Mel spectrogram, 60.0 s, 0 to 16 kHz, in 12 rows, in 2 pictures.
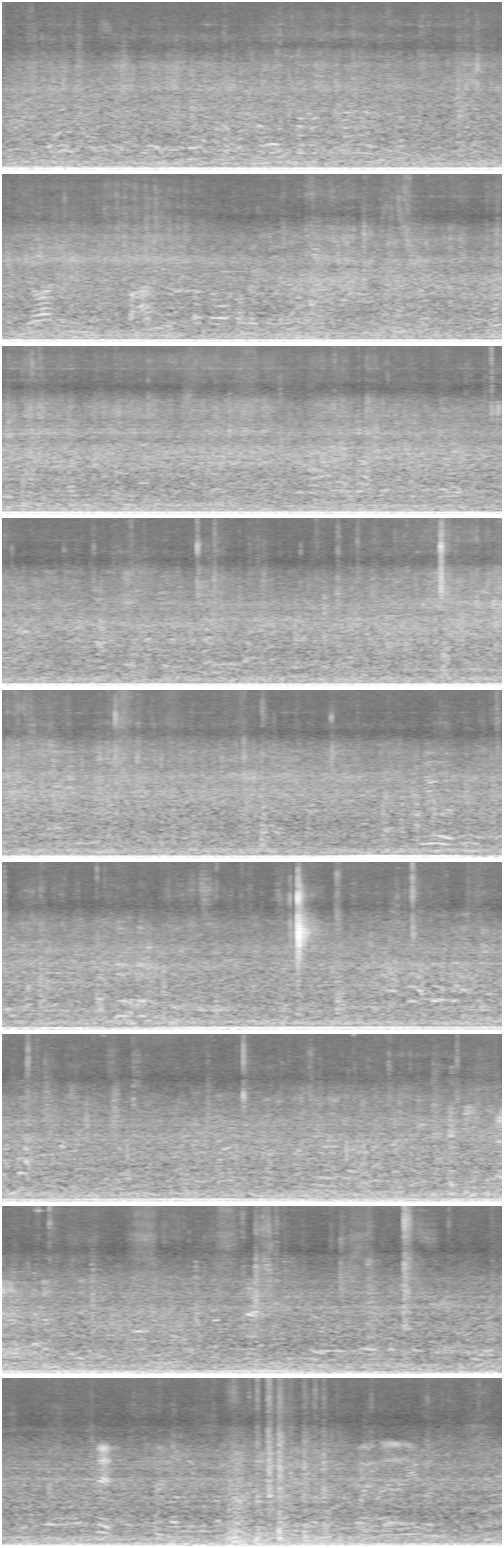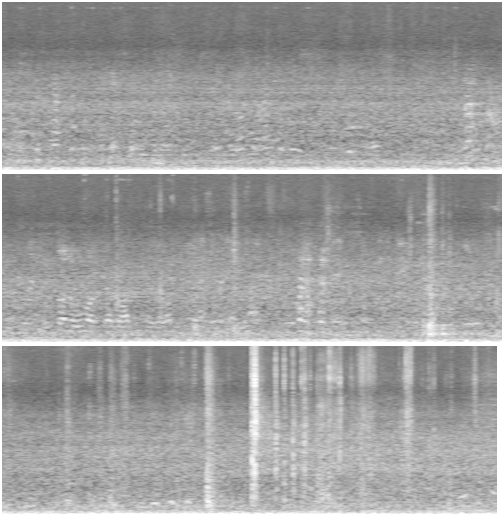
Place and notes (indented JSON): {
  "title": "cologne, deutz, station, track no 7",
  "date": "2011-01-16 17:08:00",
  "description": "people waiting and talking at the rail track, train passing by, a female anouncement, a train drives in and stops at the station\nsoundmap d - social ambiences and topographic field recordings",
  "latitude": "50.94",
  "longitude": "6.97",
  "altitude": "50",
  "timezone": "Europe/Berlin"
}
